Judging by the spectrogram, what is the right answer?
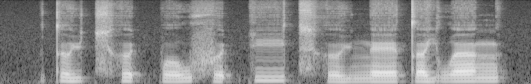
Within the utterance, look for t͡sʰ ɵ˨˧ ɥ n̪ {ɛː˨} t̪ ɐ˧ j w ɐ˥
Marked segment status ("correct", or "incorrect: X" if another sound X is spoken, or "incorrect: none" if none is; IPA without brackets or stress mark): incorrect: ɛː˨˧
